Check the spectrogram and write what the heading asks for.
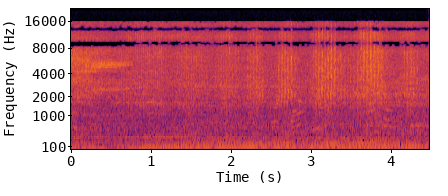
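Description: Diesel engines of two Ghazi 480 tractors running hard and steady under heavy load as they pull against each other.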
